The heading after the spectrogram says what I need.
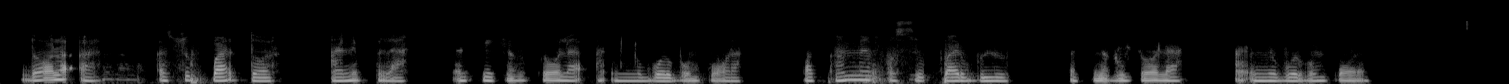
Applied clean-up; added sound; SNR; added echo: neural mask model Resemble Enhance denoiser.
